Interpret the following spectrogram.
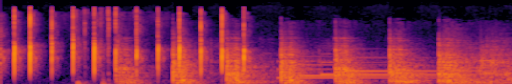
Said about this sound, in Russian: Ой, пойду загляну на чердак. Похоже, там окно от ветра стучит.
